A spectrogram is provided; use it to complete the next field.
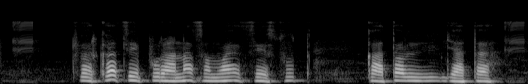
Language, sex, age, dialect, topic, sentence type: Bhojpuri, male, 25-30, Northern, agriculture, statement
